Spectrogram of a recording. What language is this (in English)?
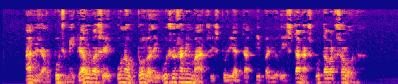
Catalan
